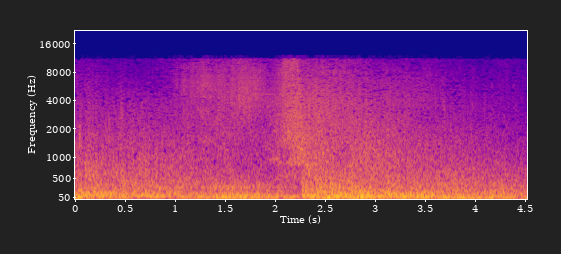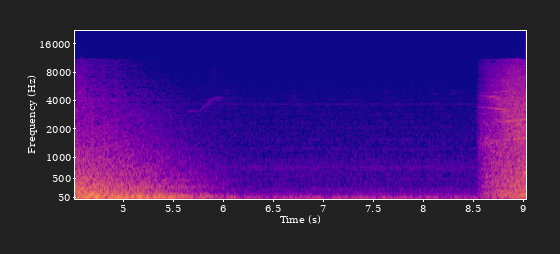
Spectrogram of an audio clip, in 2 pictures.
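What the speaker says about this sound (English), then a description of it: "Watch out for explosions." A long, loud video game explosion rumbles with crackling bursts and a booming peak in a shoot-'em-up game, fading out into near silence before another burst of noise starts abruptly at the end.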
